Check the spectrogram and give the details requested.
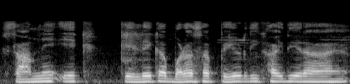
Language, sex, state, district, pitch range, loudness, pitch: Hindi, male, Bihar, Patna, 125-140 Hz, -14 LUFS, 130 Hz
